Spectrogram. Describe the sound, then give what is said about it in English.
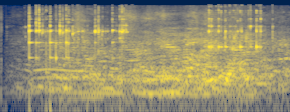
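Several bright glass clinks ring out as two people raise their glasses to each other in a toast at a cocktail bar, amid the steady murmur of a noisy, chattering crowd. “They raised their glasses to each other and soon found themselves shoulder to shoulder at the bar.”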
